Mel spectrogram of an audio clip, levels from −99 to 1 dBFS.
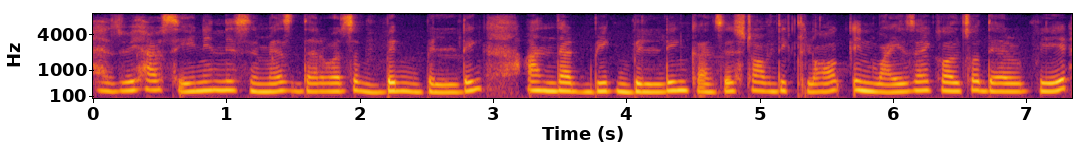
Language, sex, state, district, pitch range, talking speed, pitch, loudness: English, female, Maharashtra, Gondia, 225-255 Hz, 205 wpm, 235 Hz, -18 LUFS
